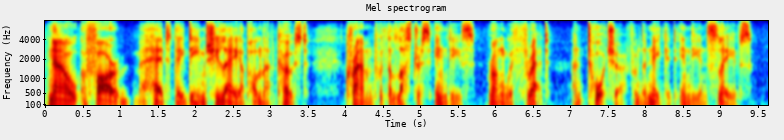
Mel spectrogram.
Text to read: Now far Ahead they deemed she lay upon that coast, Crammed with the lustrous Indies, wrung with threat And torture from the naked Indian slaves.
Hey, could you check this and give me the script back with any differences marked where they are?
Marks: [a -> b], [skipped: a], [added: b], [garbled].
Now far Ahead they deemed she lay upon that coast, Crammed with the lustrous Indies, wrung with threat And torture from the naked Indian slaves.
